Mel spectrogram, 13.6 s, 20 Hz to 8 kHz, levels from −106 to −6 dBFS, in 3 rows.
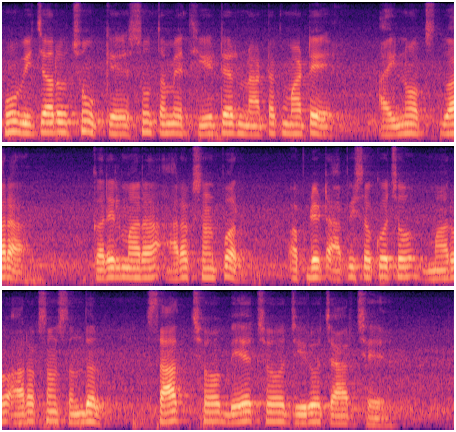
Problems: none marked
